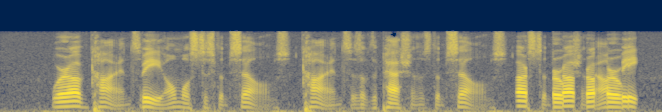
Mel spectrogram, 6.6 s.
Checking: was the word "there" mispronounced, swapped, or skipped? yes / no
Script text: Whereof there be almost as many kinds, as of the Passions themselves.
yes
